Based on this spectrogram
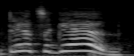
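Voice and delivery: high, loud shout; excited children. Acted. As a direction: demand it like delighted kids. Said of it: "cried the children".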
